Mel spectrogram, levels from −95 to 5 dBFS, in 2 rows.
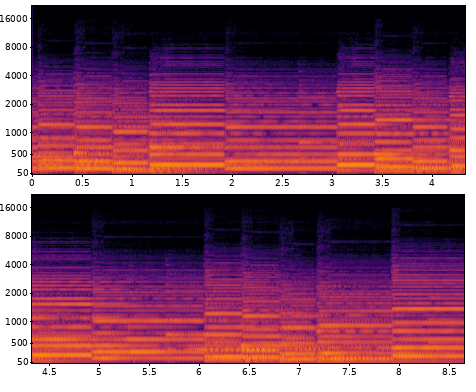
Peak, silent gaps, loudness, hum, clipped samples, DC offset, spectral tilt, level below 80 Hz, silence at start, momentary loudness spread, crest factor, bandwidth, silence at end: -12 dBFS; none; -26 LUFS; none; under 0.1%; under 0.1%; -8.5 dB/octave; -48 dBFS; 0 s; 5 LU; 12 dB; 7.4 kHz; 0 s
